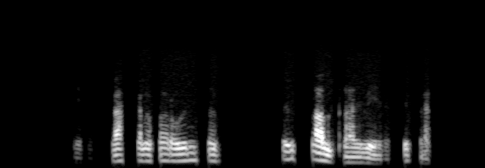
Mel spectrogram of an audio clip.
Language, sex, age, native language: Icelandic, male, 40-49, Icelandic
